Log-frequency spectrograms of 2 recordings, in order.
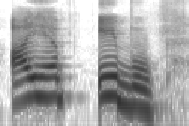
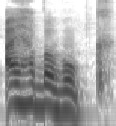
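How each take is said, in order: First: The article is a full, stressed 'ay' sound. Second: The article is a short, weak 'uh' sound. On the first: The speaker calls it wrong. "तो हम लोग क्या कहते हैं" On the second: The speaker calls it right. "ऐसे कहना चाहिए"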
